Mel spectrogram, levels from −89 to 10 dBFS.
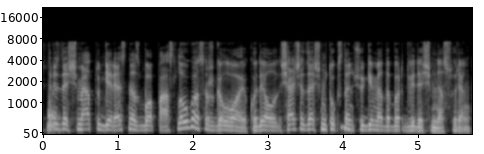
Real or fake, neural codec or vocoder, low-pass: real; none; 7.2 kHz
